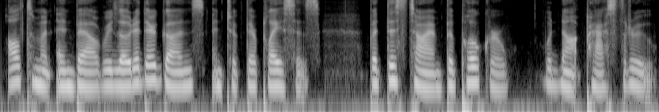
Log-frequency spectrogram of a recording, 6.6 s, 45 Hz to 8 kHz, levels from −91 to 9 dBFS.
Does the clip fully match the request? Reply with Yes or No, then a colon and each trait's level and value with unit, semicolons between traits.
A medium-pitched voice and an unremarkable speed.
Yes: medium, 155 Hz; average, 175 wpm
